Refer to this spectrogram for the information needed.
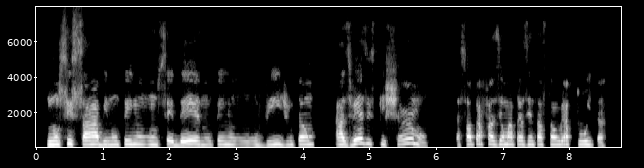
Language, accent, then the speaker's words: Portuguese; São Paulo neighbourhood, Maranhão, Brazil; Porque meu pai, ele era, fazia parte de uma diretoria de um grupo de Bomba Meu Boi lá no bairro de São Paulo, e aí eu comecei a tocar por lá, né, desde criança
